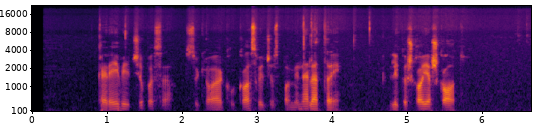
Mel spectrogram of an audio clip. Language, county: Lithuanian, Vilnius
